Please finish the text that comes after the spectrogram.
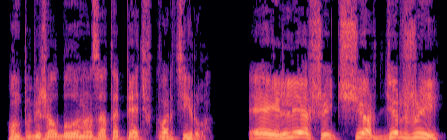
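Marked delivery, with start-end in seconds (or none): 2.5-4.4 high, loud, slowed yell down the stairs; wild yell. A narrator's reading. Someone downstairs yells to catch a runner. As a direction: bellow after someone fleeing. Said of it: "С криком вырвался кто-то внизу".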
